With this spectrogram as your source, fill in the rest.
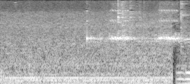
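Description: A metal spoon clinks against a metal bowl.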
